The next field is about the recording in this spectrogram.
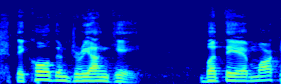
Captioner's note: speaks in foreign language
